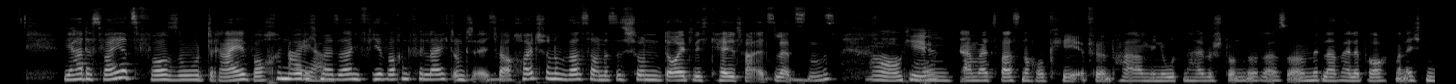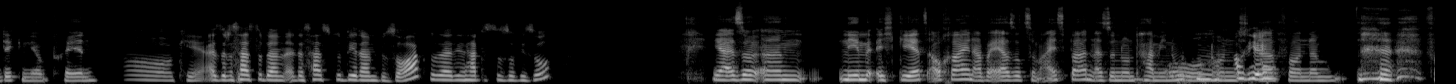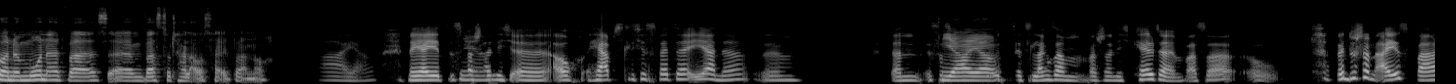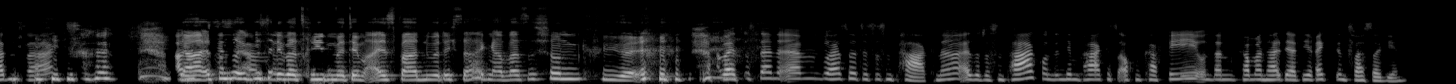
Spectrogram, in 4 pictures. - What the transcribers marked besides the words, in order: drawn out: "Oh"; other background noise; chuckle; unintelligible speech; chuckle; chuckle
- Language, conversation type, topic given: German, podcast, Wie wichtig sind Cafés, Parks und Plätze für Begegnungen?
